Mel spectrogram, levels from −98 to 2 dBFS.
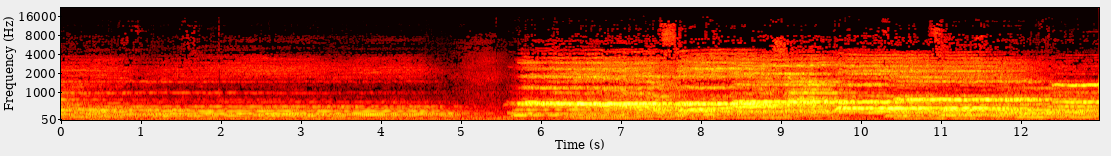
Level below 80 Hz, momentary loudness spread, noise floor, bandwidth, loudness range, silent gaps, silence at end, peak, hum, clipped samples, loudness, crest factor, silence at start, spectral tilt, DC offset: -50 dBFS; 18 LU; -45 dBFS; 13 kHz; 15 LU; none; 0 s; -6 dBFS; none; under 0.1%; -19 LUFS; 14 dB; 0 s; -5.5 dB/octave; under 0.1%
